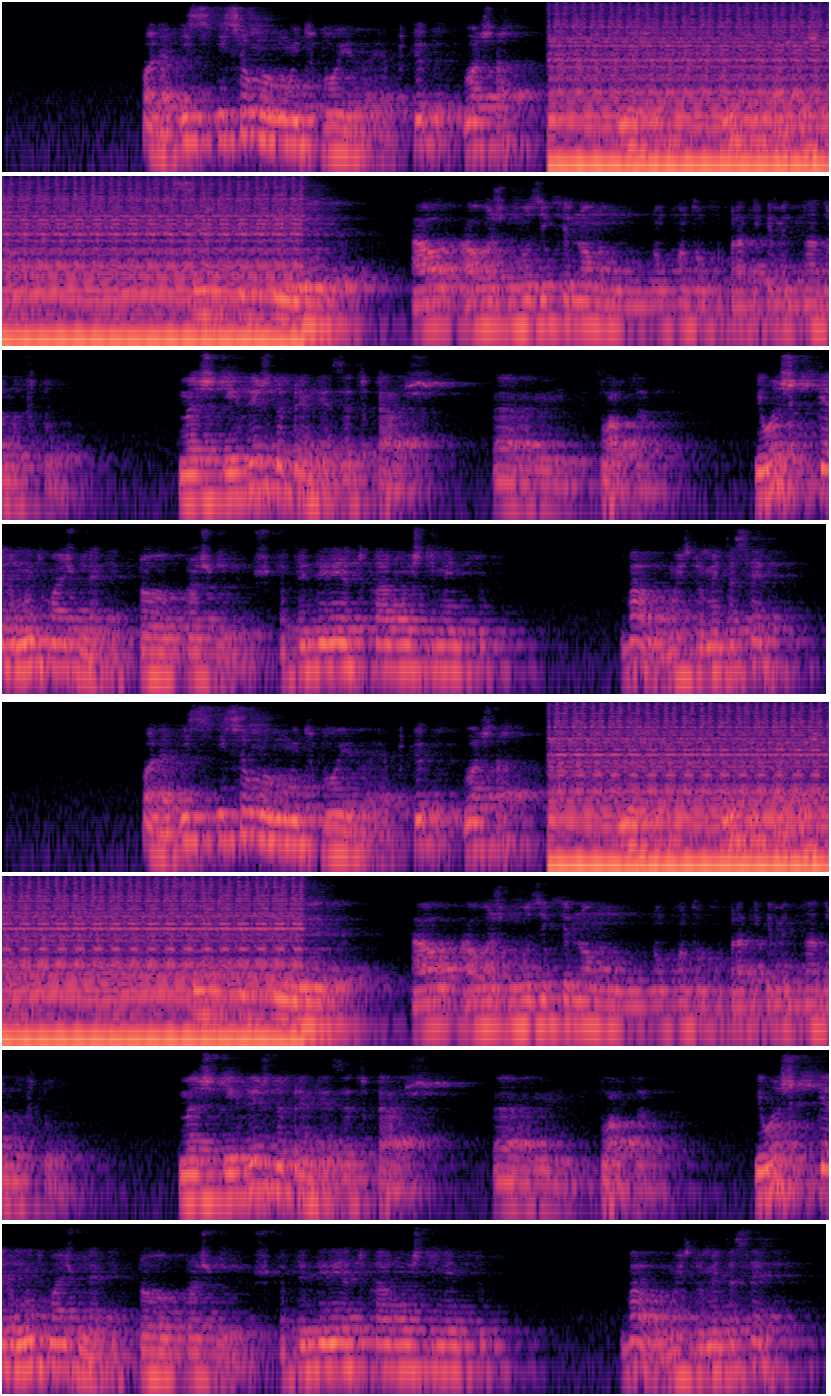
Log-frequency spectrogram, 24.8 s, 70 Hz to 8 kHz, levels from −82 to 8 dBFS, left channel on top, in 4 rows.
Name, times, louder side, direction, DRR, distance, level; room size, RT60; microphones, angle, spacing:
voice 1, 1.0-3.8 4.6-6.5 7.5-8.8 9.3-12.8 13.7-15.6 16.1-17.3 18.0-19.4 19.6-22.3 23.2-24.4, equal, 15° left, 2 dB, 3.9 m, -29 dB
sound 1, 4.1-8.5, equal, 5° right, 1.7 m, -20 dB
23.5 x 18.0 x 9.2 m, 0.89 s
head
